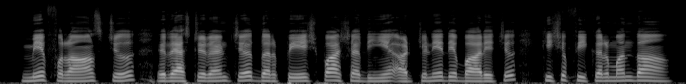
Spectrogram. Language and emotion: Dogri, fearful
